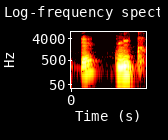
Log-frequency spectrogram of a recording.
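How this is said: The middle consonants run together quickly. The speaker calls it right. "mais tu dis technique"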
